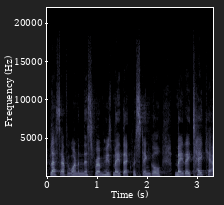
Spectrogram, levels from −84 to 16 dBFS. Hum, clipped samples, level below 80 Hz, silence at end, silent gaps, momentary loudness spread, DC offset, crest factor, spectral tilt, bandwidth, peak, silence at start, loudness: none; under 0.1%; -90 dBFS; 0 s; none; 6 LU; under 0.1%; 22 dB; -1.5 dB/octave; 19.5 kHz; -16 dBFS; 0.05 s; -38 LUFS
